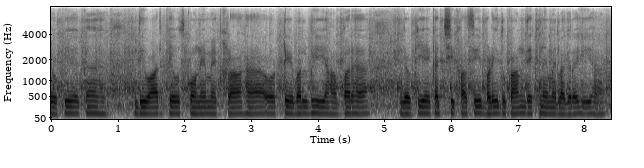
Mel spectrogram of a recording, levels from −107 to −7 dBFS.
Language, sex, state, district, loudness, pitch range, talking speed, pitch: Hindi, male, Uttar Pradesh, Lalitpur, -16 LUFS, 120-125 Hz, 185 wpm, 125 Hz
